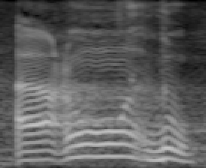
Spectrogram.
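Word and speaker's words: أعوذ: Jadi bacanya a'udzu. Yang buat susah itu cuman manyung-manyung itu. A'udzu.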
